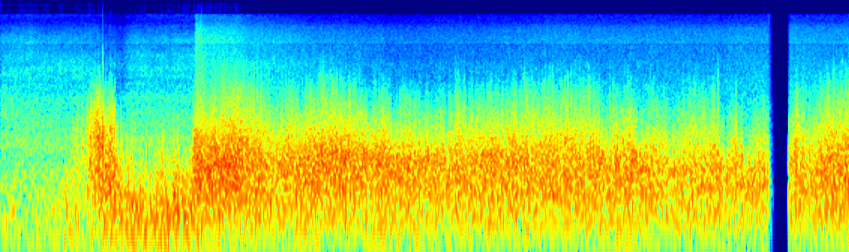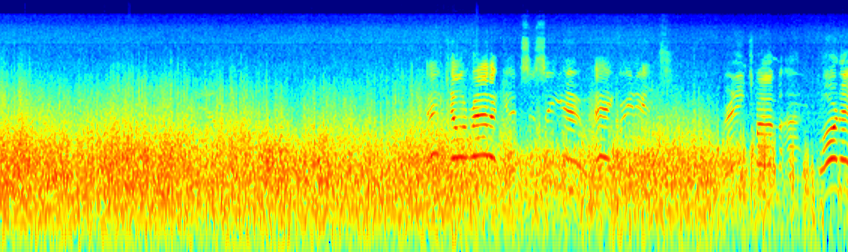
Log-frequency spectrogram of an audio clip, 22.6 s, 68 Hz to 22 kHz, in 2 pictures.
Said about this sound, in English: We have a northeast wind at 17 gusting to 25.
